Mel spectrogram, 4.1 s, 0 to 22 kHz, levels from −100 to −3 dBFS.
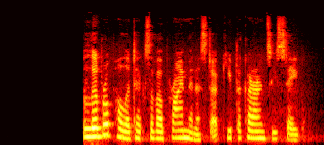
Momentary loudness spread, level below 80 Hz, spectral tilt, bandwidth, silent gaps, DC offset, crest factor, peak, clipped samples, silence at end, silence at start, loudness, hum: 13 LU; -66 dBFS; -5.5 dB/octave; 13.5 kHz; none; under 0.1%; 22 dB; 0 dBFS; under 0.1%; 0.35 s; 1.05 s; -22 LUFS; none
